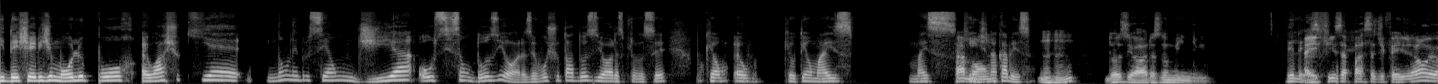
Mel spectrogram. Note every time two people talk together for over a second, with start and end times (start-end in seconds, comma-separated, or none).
none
